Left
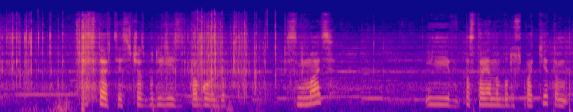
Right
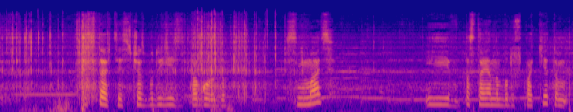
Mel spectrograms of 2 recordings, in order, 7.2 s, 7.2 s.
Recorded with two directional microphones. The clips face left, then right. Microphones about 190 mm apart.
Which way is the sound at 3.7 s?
5° right (ahead or behind).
